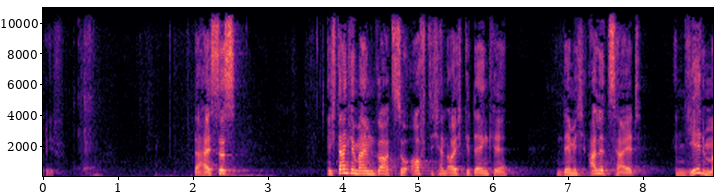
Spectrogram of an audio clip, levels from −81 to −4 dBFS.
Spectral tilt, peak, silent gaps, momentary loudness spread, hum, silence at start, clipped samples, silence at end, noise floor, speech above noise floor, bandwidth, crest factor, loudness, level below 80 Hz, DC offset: -4 dB/octave; -4 dBFS; none; 15 LU; none; 0 s; under 0.1%; 0 s; -62 dBFS; 39 dB; 11 kHz; 22 dB; -23 LUFS; -60 dBFS; under 0.1%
